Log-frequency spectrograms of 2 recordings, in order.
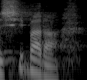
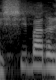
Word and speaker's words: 시바: 사람이 있으니 그 이름은 시바라 발음을 잘하셔야 됩니다 정말 제가 경상도 하동이 아버님과 전라북도 전주이 어머니 사이에서 둘째로 태어났는데 제가 사투리로이 씨발을 읽으면 뭔가 욕을 하는듯한 느낌으로들을 수가 있습니다 그죠 그러나 교회에선 욕할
